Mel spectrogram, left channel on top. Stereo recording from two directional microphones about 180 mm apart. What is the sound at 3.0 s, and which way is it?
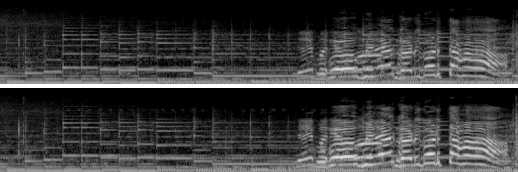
A woman's voice, 25° right (ahead or behind).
